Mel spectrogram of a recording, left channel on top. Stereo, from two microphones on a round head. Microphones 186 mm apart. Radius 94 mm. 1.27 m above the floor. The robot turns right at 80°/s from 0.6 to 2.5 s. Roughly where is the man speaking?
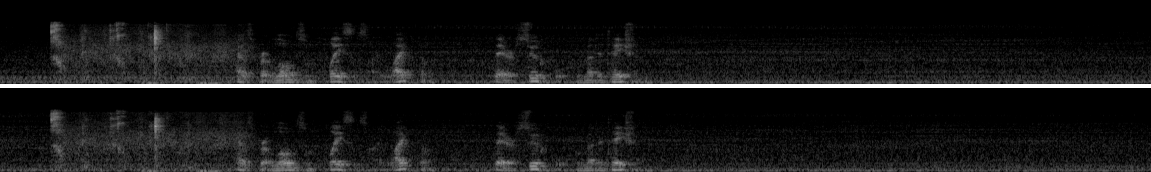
Left.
